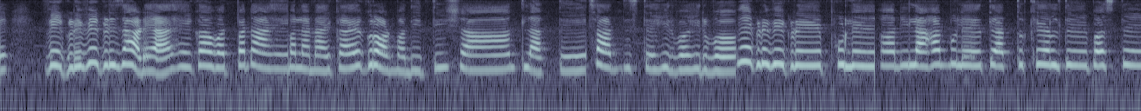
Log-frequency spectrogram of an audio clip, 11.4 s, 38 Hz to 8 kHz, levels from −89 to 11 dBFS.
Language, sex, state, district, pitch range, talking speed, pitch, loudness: Marathi, male, Maharashtra, Chandrapur, 280-340 Hz, 120 wpm, 325 Hz, -18 LUFS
